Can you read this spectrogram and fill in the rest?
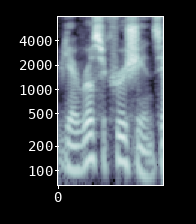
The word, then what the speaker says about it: Rosicrucians: Rosicrucians? – Rosicrucians, yeah.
